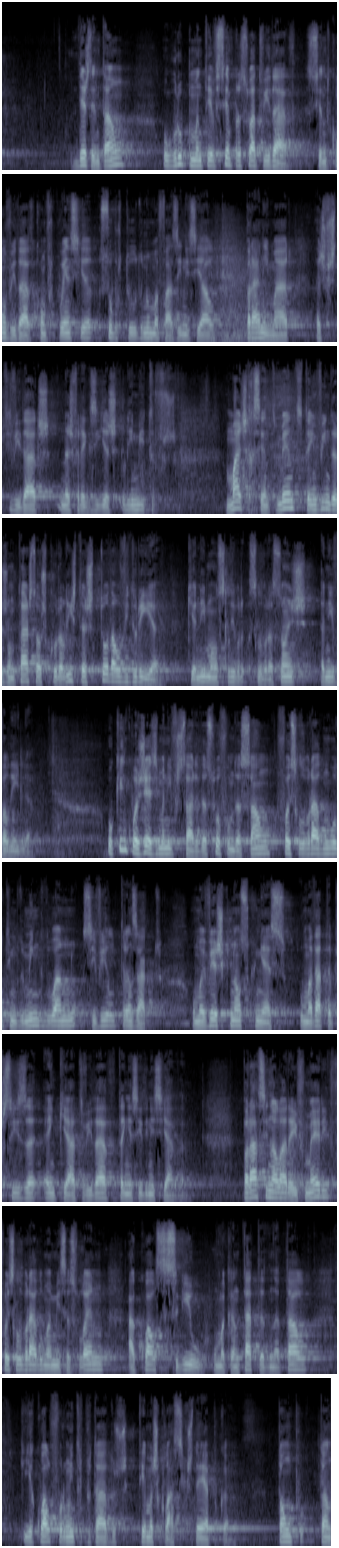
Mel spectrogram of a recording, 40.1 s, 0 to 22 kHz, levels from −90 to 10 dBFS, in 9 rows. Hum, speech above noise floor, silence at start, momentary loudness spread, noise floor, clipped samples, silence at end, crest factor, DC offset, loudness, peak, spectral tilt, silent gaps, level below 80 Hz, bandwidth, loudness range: none; 30 dB; 0 s; 12 LU; -58 dBFS; under 0.1%; 0 s; 20 dB; under 0.1%; -28 LUFS; -8 dBFS; -4 dB/octave; none; -68 dBFS; 15 kHz; 4 LU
